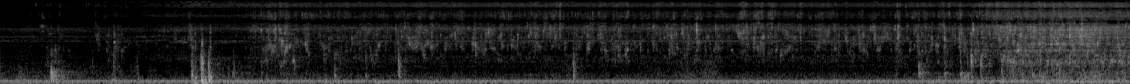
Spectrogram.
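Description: Water from a tap runs steadily with soft splashing and occasional drips and clunks, growing a little louder toward the end.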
